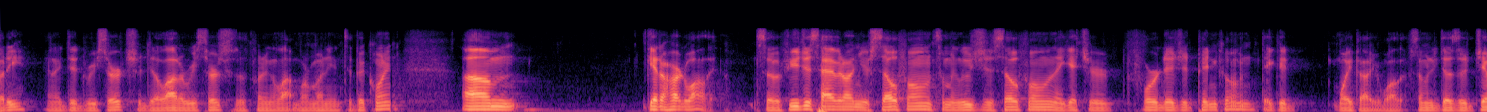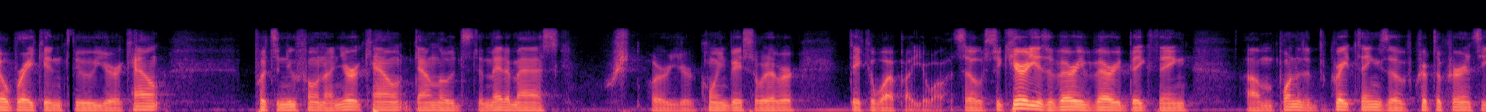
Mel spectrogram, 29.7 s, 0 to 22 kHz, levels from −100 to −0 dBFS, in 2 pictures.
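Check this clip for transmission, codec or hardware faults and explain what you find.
There are two short dropouts from lost AMR speech frames, heard against a wideband AMR (HD Voice) signal whose light coding character fits a mid-to-high AMR-WB rate.

The first comes at 3.90–3.94 s, right after "lot more money into". The second runs 15.55–15.61 s, between "somebody does a jailbreak" and "your account". Corrupted radio frames were discarded, and the decoder repeated the last good pitch and vocal-tract parameters at falling gain. The first gap, one 20 ms frame, is a brief dip. The second, two frames totalling 40 ms, fades toward near silence before the sound recovers. On a spectrogram each shows as a short stretch of flattened, blurred harmonics and fading energy. The waveform shows a matching envelope dip.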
